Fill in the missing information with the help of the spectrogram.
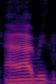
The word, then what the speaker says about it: Arabic: Prononciation correcte là, c'est Arabic.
